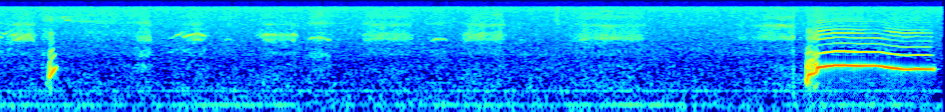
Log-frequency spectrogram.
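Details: A sleeping kitten gives a brief squeak, then a clear, high, drawn-out mew that rises and holds steady.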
